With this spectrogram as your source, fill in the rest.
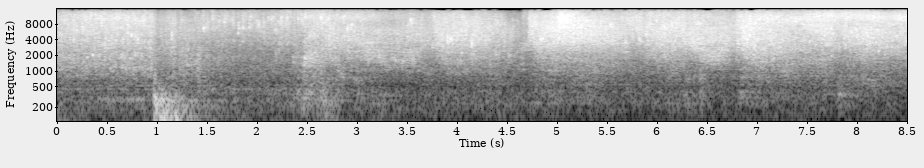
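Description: Water runs from a tap into a metal sink.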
